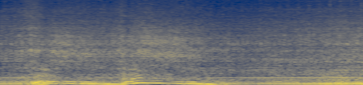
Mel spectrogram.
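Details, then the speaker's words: Engine after full top-end rebuild (new valves, valve guides, seats, newer retainers and keepers, cleaned injectors), lifters rechecked: even idle swelling cleanly on quick revs and settling back, no ticking or knocking. Normal idle and rev. "Ran it, checked it, went over the lifters one more time, made sure it's absolutely perfect. No, it idles super smooth."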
